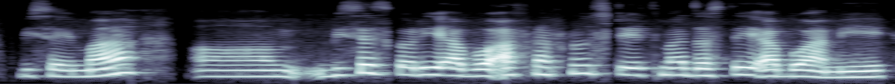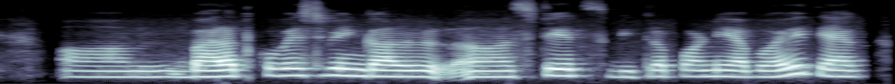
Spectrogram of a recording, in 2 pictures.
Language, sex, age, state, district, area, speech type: Nepali, female, 30-45, West Bengal, Kalimpong, rural, spontaneous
